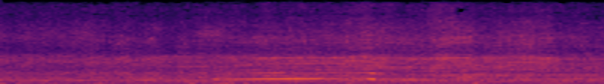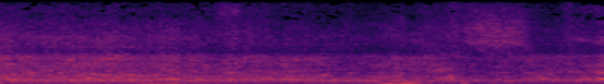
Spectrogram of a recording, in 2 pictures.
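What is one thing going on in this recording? A racing boat engine whines loudly as the boat speeds past.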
